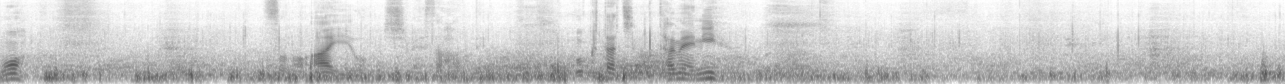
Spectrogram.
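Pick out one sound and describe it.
A young man talks with animation close to a microphone, outdoors.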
